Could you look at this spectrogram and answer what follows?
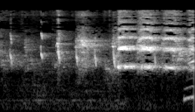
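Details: Lutino cockatiel (Nymphicus hollandicus) giving a few quick high chirps, then a longer shrill, slightly buzzy whistled call, with a lower rising tone entering at the very end.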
